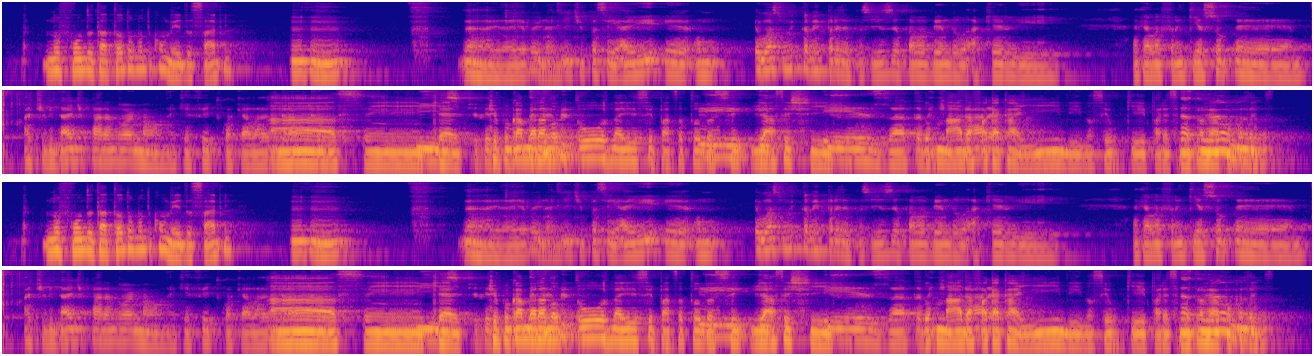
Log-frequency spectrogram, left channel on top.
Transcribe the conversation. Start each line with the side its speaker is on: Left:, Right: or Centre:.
Right: no fundo tá todo mundo com medo, sabe?
Left: Uhum. É, é é verdade. E, Tipo assim, aí é, um- eu gosto muito também, por exemplo, esses dias eu tava vendo aquele, aquela franquia sobre, é, Atividade Paranormal, né? Que é feito com aquela
Right: Ah,
Left: gra- câmera
Right: sim,
Left: aqui. Isso,
Right: que é
Left: que é feito.
Right: tipo
Left: <laughs>
Right: câmera noturna e se passa todo
Left: E,
Right: assim. Já assisti.
Left: e- exatamente,
Right: Do nada
Left: cara.
Right: a faca caindo e não sei o que, parece muito
Left: Não,
Right: real por
Left: mano.
Right: conta disso.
